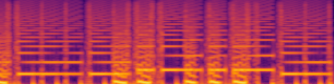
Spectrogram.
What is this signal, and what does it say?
There is no code.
